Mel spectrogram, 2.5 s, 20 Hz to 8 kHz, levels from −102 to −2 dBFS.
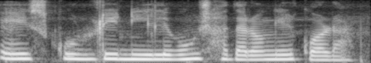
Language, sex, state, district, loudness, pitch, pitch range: Bengali, female, West Bengal, Alipurduar, -14 LUFS, 215 Hz, 200-230 Hz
